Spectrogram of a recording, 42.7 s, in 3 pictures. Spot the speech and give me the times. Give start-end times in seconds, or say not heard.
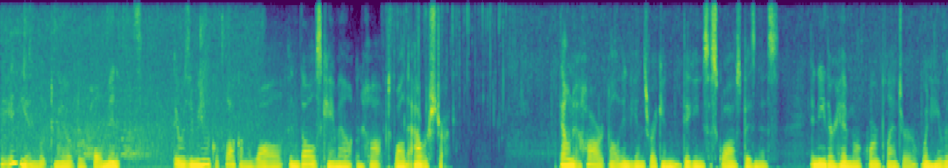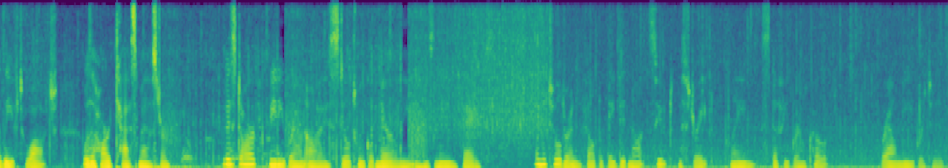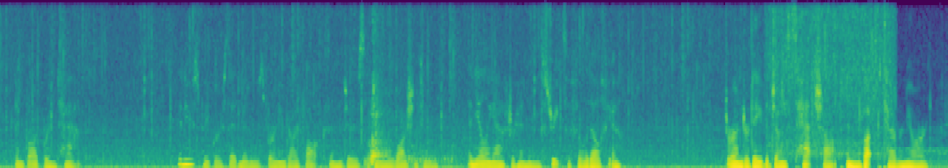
0.0-6.8, 8.3-16.8, 17.6-29.8, 31.1-37.9, 39.3-42.5.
